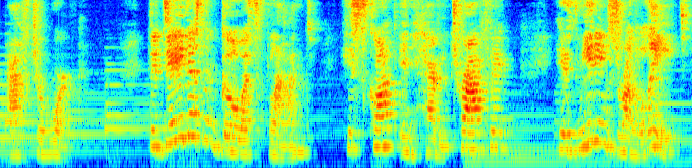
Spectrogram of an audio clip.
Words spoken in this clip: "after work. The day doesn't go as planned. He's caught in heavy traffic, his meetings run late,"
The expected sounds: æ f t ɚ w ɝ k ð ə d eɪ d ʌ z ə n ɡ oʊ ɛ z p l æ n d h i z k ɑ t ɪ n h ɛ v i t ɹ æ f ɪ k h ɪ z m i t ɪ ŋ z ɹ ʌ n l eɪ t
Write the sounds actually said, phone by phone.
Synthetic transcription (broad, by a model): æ f t ɚ w ɝ k ð ə d eɪ d ʌ z ə n ɡ oʊ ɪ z p l æ n d h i s k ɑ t ɪ n h ɛ v i t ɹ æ f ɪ k h ɪ z m i t ɪ ŋ z ɹ ʌ n l eɪ t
